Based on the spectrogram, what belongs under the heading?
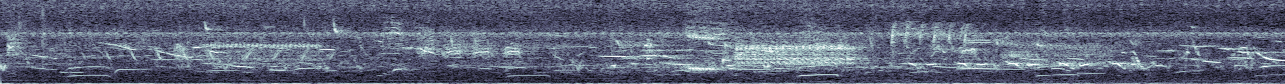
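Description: A chorus of several birds chirping and calling over one another: many short high chirps, a lower arched call every second or so, and a brief buzzy trill a little past the middle.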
